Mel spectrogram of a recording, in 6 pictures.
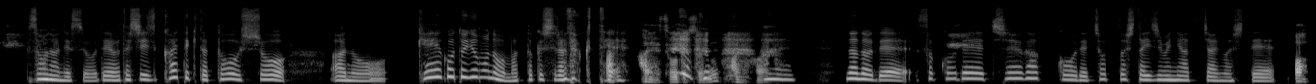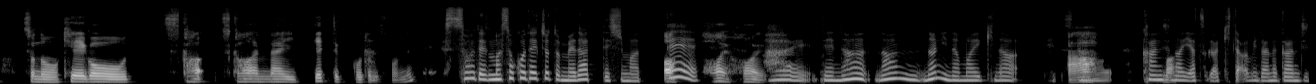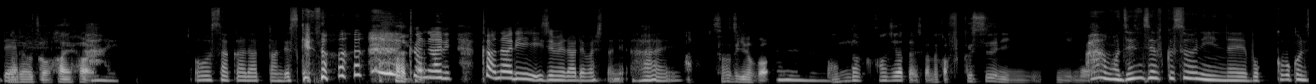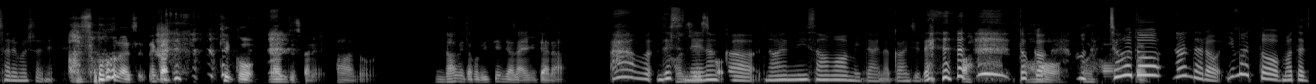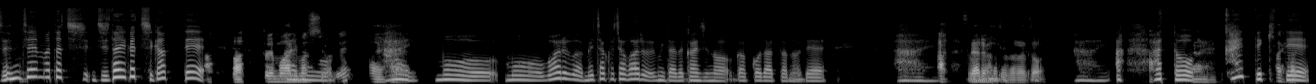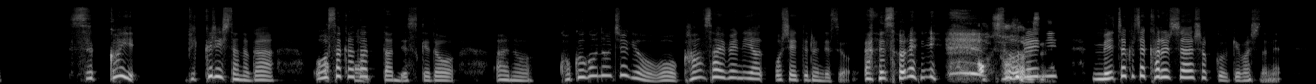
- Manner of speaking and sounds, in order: other background noise; laughing while speaking: "知らなくて"; chuckle; laughing while speaking: "だったんですけど"; laugh; laugh; laughing while speaking: "それに"
- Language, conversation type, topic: Japanese, podcast, 子どものころの故郷での思い出を教えていただけますか？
